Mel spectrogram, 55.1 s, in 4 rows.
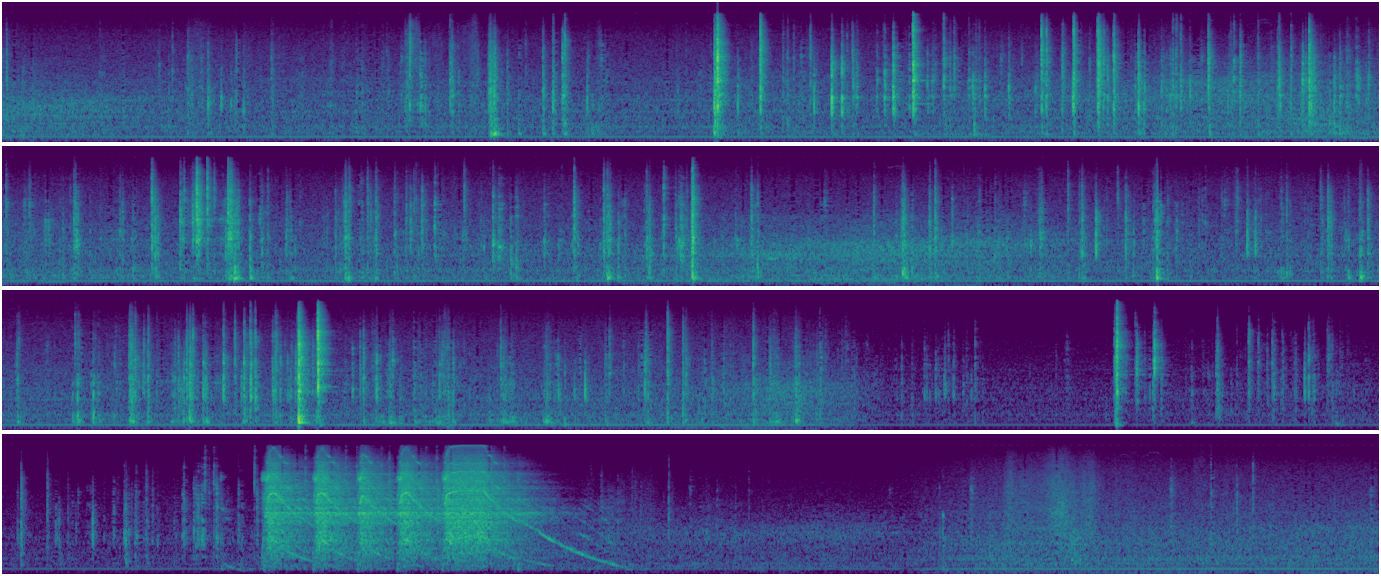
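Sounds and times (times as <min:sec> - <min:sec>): faint low hum: 0:39.3 - 0:55.0.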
